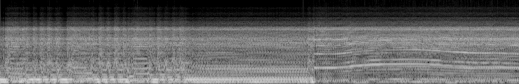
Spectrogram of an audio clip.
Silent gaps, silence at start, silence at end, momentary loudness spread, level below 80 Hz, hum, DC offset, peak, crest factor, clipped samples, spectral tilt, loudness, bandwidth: none; 0 s; 0 s; 1 LU; -42 dBFS; none; 0.3%; -2 dBFS; 12 dB; under 0.1%; -4 dB/octave; -14 LUFS; 16.5 kHz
